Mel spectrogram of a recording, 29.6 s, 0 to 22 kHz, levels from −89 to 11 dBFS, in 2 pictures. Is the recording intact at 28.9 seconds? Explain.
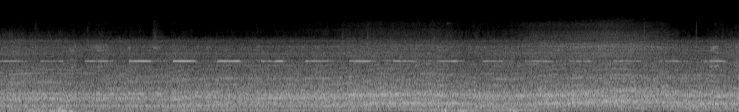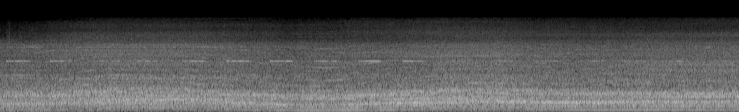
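Yes, the audio is intact at 28.9 seconds, with no fault present at that moment.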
